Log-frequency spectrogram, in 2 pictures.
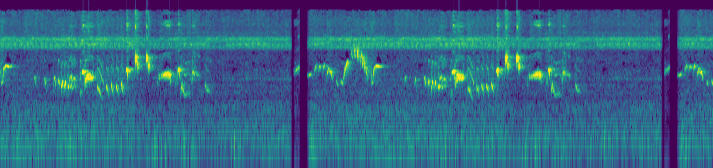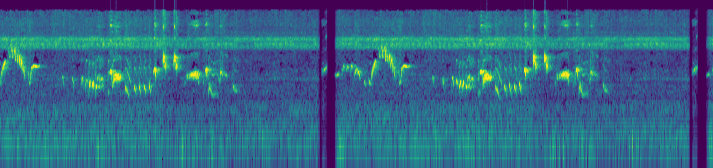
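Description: White-rumped shama song: rising and falling whistles with fast trills. The same phrase comes back about every seven and a half seconds with a brief cut between repeats, a looped recording. A steady high-pitched hiss runs behind it.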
